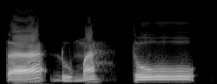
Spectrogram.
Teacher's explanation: Jika ta, dhammah, tu, itu pangkal lidah kita rileks atau turun. Namun, ini huruf isti'la, sehingga saat dhammah tetap tegangkan pangkal lidah kita sehingga huruf menjadi tebal.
